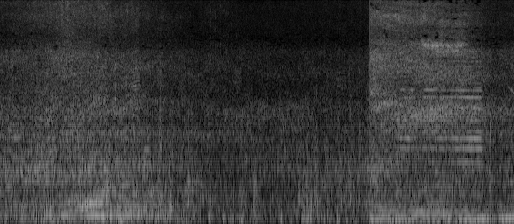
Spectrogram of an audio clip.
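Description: Car engines running as cars drive slowly past, low and steady. The sound changes abruptly about three and a half seconds in to a different, steadier engine hum.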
